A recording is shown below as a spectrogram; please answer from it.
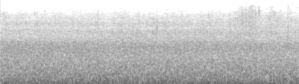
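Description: Small brook flowing outdoors on a spring hike, a steady broadband rush of running water with no pauses, fairly close and continuous throughout, with some wind mixed in.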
